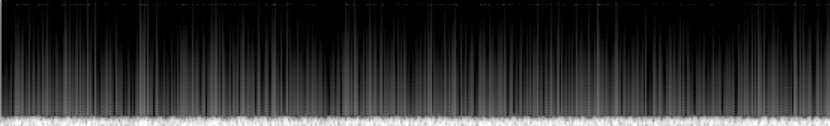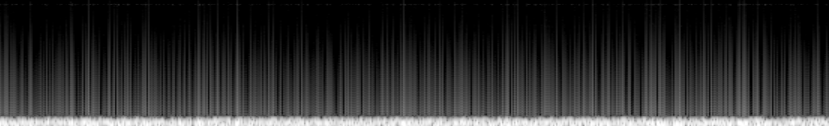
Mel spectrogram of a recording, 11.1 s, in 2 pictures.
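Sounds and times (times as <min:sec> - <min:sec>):
deep earthquake rumble: 0:00.0 - 0:11.0.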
